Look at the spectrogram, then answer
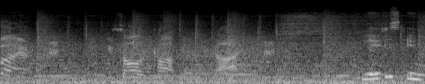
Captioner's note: radio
